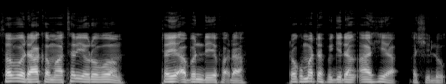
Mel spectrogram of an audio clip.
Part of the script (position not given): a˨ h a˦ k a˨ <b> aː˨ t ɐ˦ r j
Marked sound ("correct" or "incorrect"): incorrect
